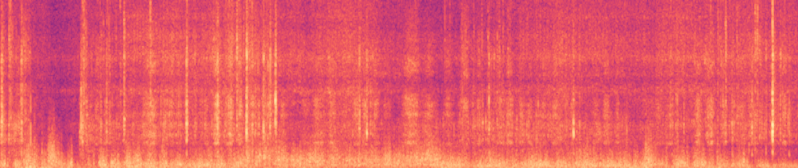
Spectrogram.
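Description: Bicycle tyres crunch and rumble over a bumpy dirt trail.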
